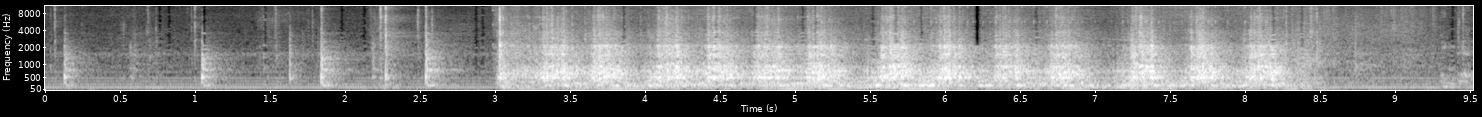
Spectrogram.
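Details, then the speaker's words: 1930 Plymouth barn find with battery charged and oiled cylinders: slow, labored, uneven starter cranking about two and a half turns a second; the fan belt is being sucked in and dragging, engine possibly sagging on its mounts. "I gotta get that belt out of there it's sucking the belt in and slowing it down"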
